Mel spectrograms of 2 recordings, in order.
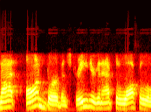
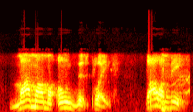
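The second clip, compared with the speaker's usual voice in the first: put-on thick New Orleans accent. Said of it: "thick, thick New Orleans accent".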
